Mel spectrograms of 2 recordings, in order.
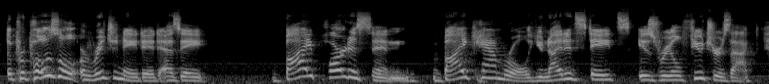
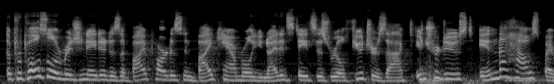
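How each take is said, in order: First: Bipartisan stretched out and pitched up for emphasis; stress on bipartisan. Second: Said in the usual way. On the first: Shown as a demonstration. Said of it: "Let me just emphasize the word bipartisan". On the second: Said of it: "emphasize the word bipartisan once more".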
